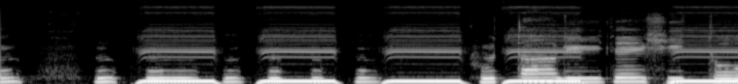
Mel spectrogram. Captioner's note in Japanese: lineメッセージの着信音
